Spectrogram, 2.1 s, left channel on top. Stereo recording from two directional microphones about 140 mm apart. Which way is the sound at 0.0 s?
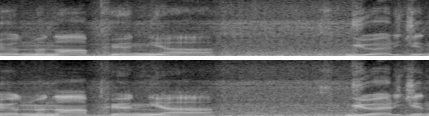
5° left (ahead or behind).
